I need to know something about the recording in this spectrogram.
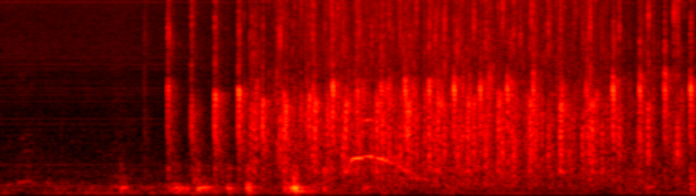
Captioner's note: applause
